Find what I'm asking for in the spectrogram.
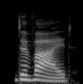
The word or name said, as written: divide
